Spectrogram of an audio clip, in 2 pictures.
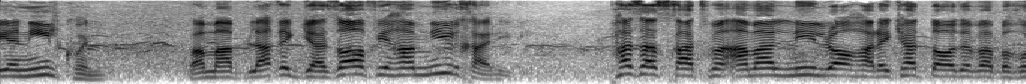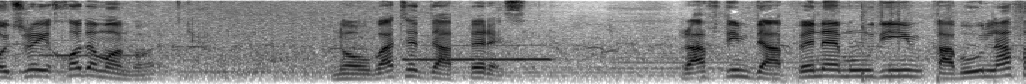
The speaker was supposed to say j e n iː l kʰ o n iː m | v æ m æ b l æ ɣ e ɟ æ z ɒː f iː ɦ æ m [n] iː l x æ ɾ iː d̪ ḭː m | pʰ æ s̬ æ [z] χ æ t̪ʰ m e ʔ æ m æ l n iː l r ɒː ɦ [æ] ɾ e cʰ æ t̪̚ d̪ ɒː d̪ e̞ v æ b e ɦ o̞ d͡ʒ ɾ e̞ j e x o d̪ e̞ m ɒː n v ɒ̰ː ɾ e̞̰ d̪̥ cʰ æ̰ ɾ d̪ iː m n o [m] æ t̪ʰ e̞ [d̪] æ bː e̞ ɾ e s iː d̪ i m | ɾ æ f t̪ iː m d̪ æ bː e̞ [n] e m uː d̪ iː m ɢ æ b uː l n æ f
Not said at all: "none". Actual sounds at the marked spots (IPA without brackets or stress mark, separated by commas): n, z, æ, b, d̪, n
